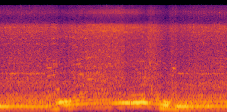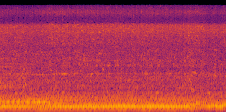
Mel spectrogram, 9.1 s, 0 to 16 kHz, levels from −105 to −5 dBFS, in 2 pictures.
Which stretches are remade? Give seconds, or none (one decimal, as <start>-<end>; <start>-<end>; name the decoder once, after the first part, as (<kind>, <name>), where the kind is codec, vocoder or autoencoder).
1.8-3.1 (vocoder, Vocos)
